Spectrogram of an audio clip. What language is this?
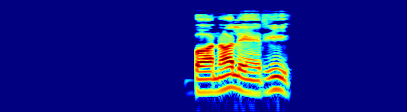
Gawri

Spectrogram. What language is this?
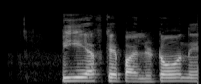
Urdu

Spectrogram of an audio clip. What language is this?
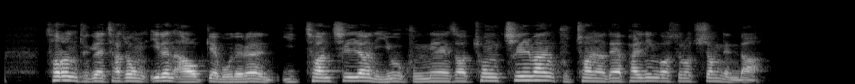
Korean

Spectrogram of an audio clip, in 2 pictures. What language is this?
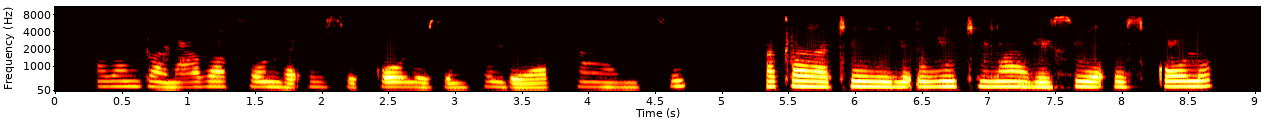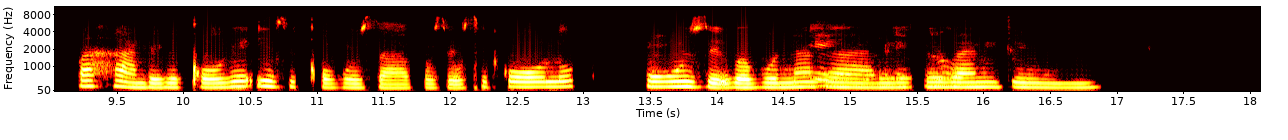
North Ndebele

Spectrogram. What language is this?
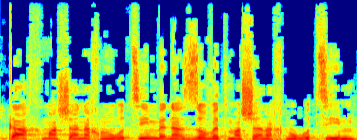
Hebrew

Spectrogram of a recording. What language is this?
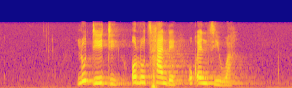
Xhosa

